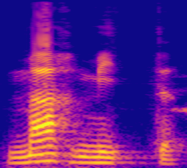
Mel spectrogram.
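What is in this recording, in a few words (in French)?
"marmite", French; phonemes; Mots francais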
